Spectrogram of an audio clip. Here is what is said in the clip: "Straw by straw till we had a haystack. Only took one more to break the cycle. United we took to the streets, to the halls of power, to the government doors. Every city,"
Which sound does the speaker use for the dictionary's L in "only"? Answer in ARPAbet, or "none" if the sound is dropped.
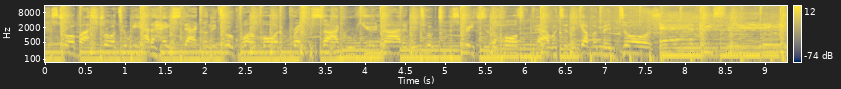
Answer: none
